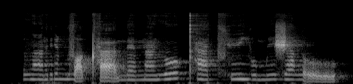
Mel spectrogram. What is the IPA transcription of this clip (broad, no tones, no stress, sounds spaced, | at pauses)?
ðˤ ɛ̃ r y ɲ zˤ a̰ tʰ a̰ n ɛ m ã ð o kʰ a t͡sʰ y j u m i ʒ ɛ lˠ ṵ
